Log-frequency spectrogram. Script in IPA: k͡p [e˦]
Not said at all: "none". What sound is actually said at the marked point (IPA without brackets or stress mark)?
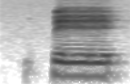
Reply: e˦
